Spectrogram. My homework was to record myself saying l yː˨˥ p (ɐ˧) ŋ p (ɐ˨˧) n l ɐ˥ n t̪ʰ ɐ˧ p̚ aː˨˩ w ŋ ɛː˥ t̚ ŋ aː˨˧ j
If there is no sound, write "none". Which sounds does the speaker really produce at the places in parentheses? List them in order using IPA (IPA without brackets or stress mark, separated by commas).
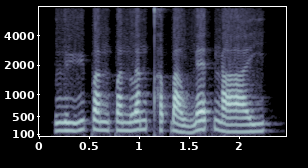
ɐ˧, ɐ˧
